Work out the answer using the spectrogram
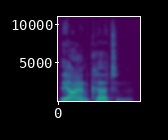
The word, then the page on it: iron curtain: British English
